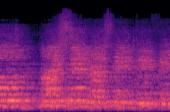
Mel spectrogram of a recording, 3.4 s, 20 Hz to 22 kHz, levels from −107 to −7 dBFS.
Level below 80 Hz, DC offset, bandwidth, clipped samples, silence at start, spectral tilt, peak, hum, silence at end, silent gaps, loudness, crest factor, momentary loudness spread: under -90 dBFS; under 0.1%; 15.5 kHz; under 0.1%; 0 s; -4 dB/octave; -26 dBFS; none; 0 s; none; -40 LUFS; 14 dB; 5 LU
